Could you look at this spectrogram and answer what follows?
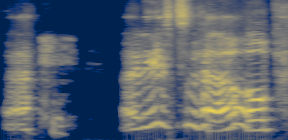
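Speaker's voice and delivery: high-pitched, hesitant plea for help; pleading captive. Acted. Captive begs strangers in a cave for help, high pleading voice. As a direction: plead in a high voice, faltering between phrases. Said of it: "from the darkness, ... you hear".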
